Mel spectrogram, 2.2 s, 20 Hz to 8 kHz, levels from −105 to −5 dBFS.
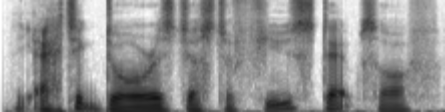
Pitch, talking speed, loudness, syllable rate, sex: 100 Hz, 245 wpm, -21 LUFS, 4.8 syllables/s, male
